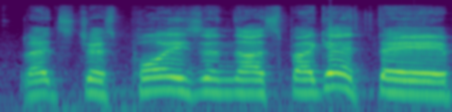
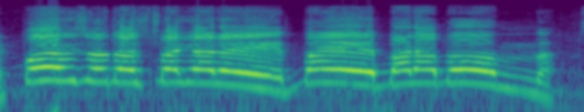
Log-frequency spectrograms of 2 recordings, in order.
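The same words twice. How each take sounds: First: Said in the usual way. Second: High, loud, theatrical exclamation; playful crowing. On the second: Pretend. Player poisoning the spaghetti, playful crowing. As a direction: crow it high, dragging out the end. Gleeful repeat while poisoning food.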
